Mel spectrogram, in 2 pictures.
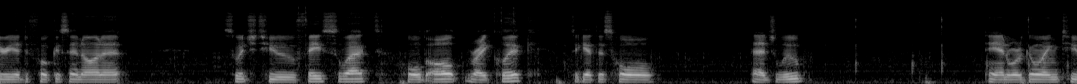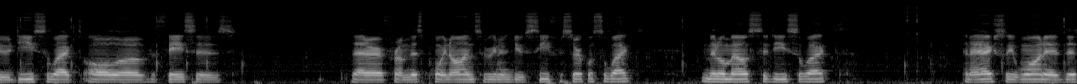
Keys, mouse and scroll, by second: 0.4-2.0 middle drag, 2.0-3.8 drag, 4.0-5.9 right drag, 7.1 middle click, 11.4-15.3 middle drag, 15.3 c, 19.0-20.2 right drag, 20.2-21.5 middle drag.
